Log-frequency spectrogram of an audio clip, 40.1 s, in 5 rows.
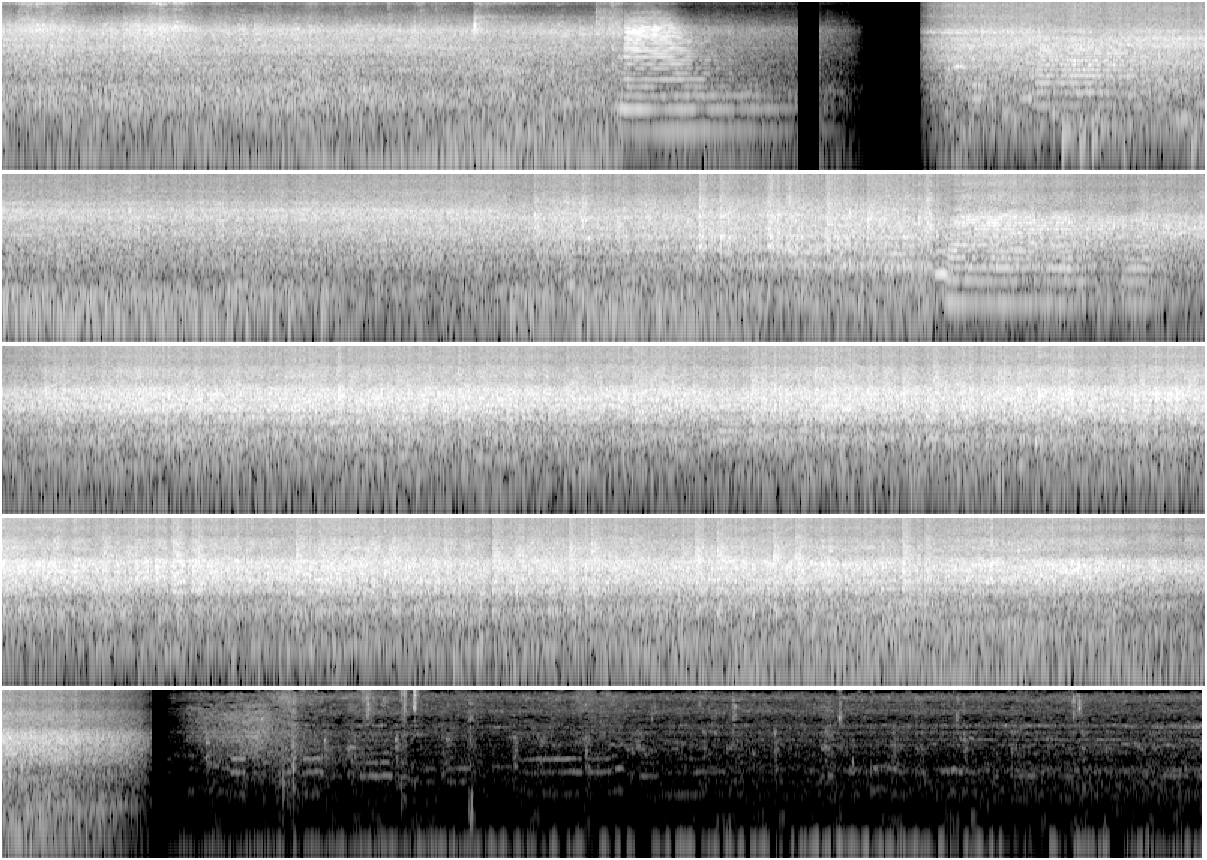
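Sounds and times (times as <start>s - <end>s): train horn: 4.0s - 5.3s, 6.6s - 8.0s, 13.8s - 16.1s
train wheels clattering on rails: 6.2s - 32.8s.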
